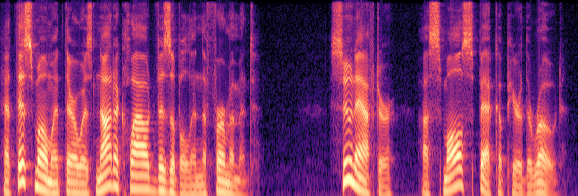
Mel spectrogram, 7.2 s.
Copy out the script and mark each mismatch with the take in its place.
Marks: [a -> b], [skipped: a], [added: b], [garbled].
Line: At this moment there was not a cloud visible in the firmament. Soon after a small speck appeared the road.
At this moment there was not a cloud visible in the firmament. Soon after a small speck appeared the road.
